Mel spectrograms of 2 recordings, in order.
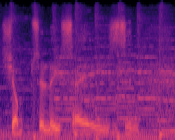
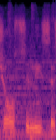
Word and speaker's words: Champs-Élysées: So we had a girl in who was a French person who was saying I was doing it like Champs-Élysées, and she said, no, it's Champs-Élysées.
